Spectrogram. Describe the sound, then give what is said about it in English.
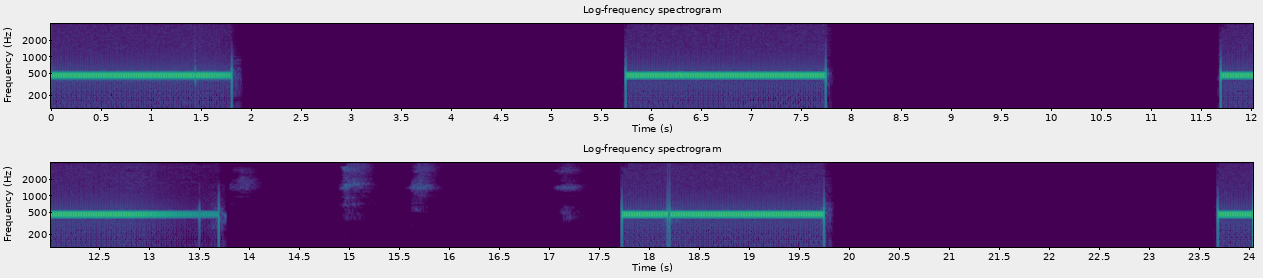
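Telephone line tones while a call is being connected: four long, steady low-pitched tones of about two seconds each, separated by silent gaps with faint scattered noises in one of them, and a fifth tone starting at the very end. “hold while I try to connect you.”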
